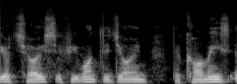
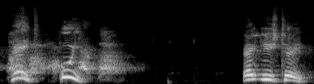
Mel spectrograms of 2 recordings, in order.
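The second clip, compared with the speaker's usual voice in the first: calling to the dogs; 12 semitones higher, 3 dB louder than usual. Real, not acted.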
